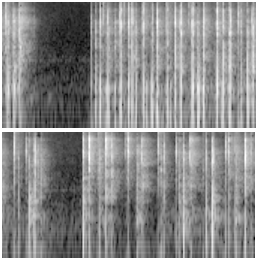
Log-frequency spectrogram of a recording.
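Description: Long white nails rapidly tap and scratch a small, light bamboo board with raised slats, producing dense bursts of dry, bright clicks and scraping ticks. The clicks stop cleanly with almost no ring. The bursts fall silent twice for brief pauses before resuming.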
